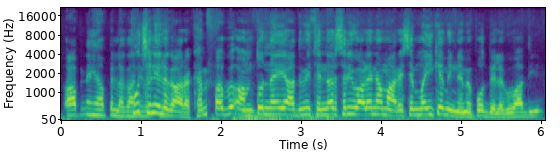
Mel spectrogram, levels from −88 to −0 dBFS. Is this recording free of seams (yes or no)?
no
